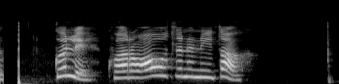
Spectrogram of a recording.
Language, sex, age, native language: Icelandic, male, 12, Icelandic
